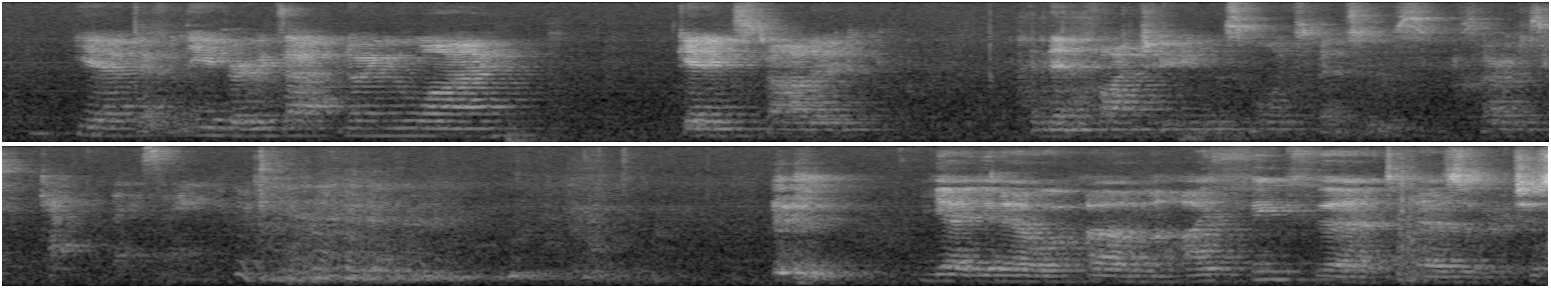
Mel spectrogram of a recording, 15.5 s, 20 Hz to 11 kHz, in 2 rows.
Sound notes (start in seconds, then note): 8.9 laughter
